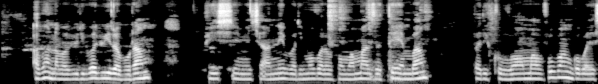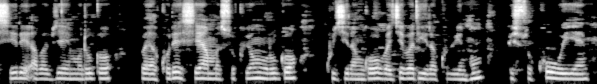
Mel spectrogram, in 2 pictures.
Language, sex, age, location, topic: Kinyarwanda, female, 18-24, Huye, health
